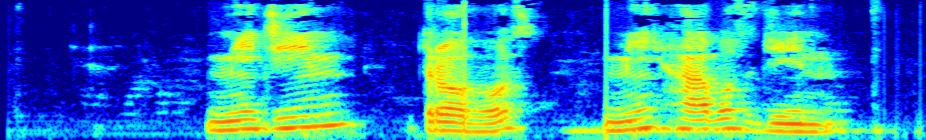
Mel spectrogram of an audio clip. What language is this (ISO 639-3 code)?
epo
